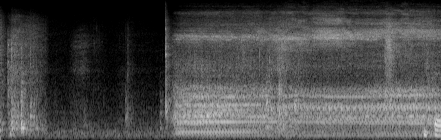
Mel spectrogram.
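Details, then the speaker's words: In a GP surgery, a patient in a severe asthma attack who has taken about six inhaler puffs today is put on a nebulizer: a brief click, then a steady mechanical hum and hiss as the compressor starts and runs; nebulizer running. "I'm going to get you a nebulizer now so we can talk a bit more okay"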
